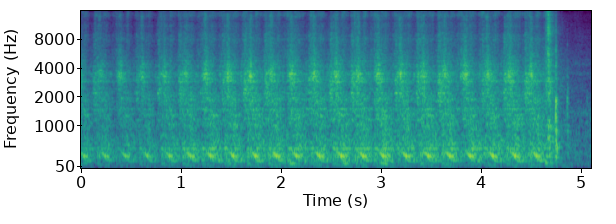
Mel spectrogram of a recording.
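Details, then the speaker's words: Citroen GSA with the alternator removed while isolating an engine noise: the starter turns over in two to three labored chugs a second, slowing and dying after five seconds; battery flat because the alternator isn't charging properly. "let's give her a quick start see what she's saying it's like oh that battery's going flat"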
